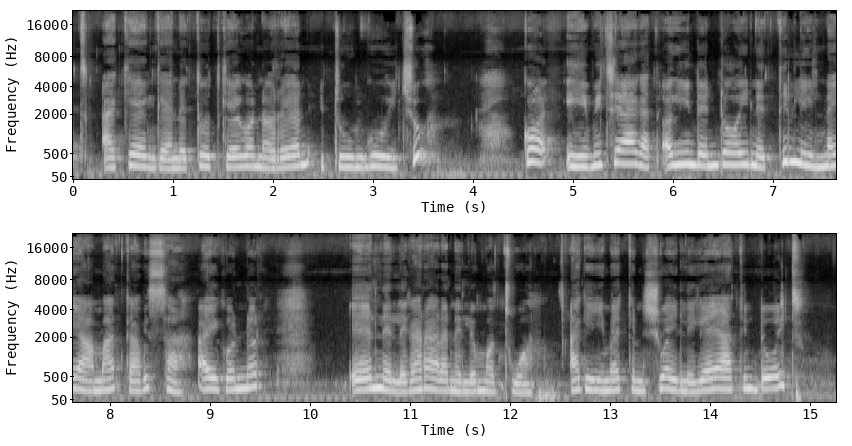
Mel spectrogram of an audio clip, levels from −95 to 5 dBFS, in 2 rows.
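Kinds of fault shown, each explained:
No technical faults detected.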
